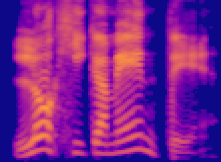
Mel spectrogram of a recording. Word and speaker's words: lógicamente: Lógicamente, ¿no? Lógicamente, a veces pronunciamos esa palabra así. Entonces, lógicamente, si ustedes analizan, tiene 5 sílabas. Y la mayor fuerza está en la quinta sílaba.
